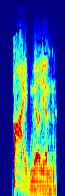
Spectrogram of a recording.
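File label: "Five Million", male voice; Worf; flipper; sttng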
